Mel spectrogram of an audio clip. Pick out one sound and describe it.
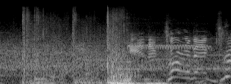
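Armoured players collide with a heavy thud.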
